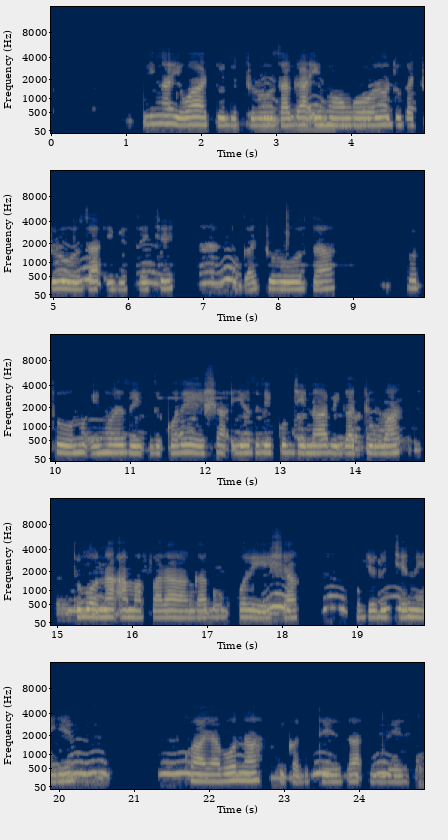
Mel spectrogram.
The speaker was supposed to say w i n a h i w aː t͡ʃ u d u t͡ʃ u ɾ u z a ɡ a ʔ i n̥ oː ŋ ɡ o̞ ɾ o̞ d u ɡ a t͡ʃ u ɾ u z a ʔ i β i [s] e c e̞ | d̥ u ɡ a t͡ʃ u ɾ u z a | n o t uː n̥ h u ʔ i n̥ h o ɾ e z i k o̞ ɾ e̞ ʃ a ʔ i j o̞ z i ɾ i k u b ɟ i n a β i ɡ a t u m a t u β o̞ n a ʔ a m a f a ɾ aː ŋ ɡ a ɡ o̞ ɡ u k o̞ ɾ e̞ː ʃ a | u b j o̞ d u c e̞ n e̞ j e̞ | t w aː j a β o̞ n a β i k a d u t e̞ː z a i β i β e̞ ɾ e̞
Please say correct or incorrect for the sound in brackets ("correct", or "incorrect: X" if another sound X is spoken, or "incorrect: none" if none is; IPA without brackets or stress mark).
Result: correct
